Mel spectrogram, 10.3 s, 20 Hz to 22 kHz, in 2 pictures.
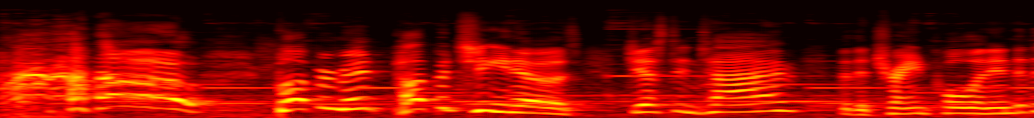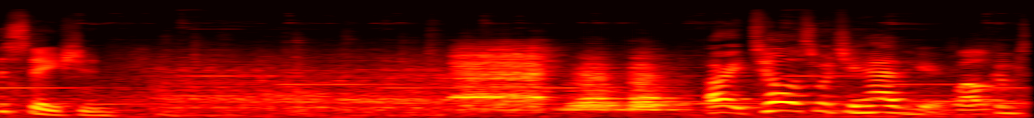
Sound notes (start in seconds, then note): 7.4 train honks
